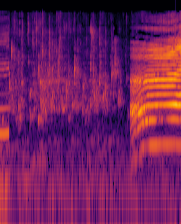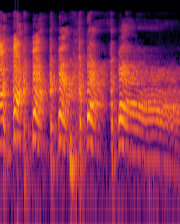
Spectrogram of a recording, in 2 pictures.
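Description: Faint splashing of bath water, then from about two seconds in a baby squealing and laughing in a string of high-pitched, rising-and-falling cries.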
